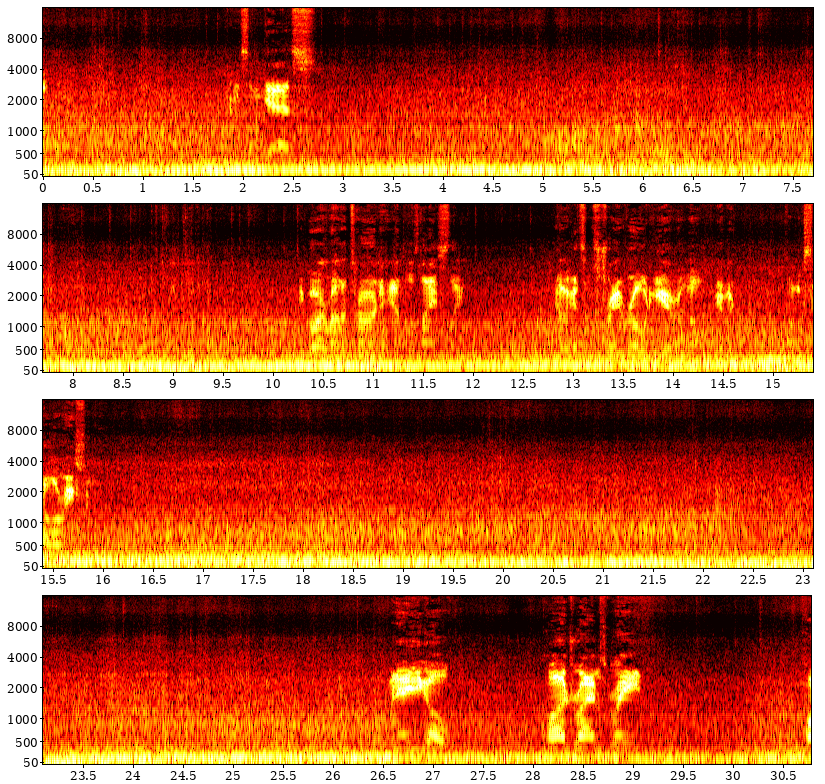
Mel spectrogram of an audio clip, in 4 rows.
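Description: Cabin sound of a 1997 Pontiac Trans Am WS6 on the road: its LT1 V8 gives a steady drone under road noise. About halfway through the engine pitch rises as the car accelerates, then settles back to cruise.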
